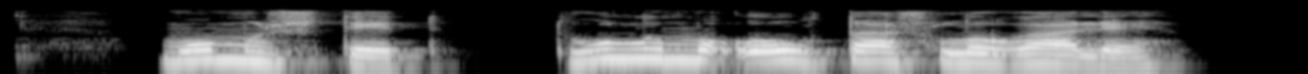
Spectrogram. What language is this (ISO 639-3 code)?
chm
